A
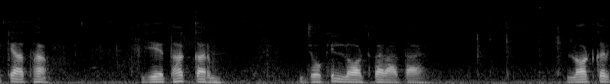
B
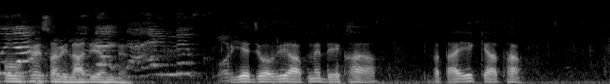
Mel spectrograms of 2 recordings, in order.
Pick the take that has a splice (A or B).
B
